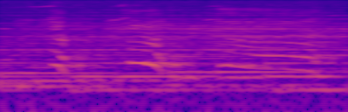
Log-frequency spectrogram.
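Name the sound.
dog whimpering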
